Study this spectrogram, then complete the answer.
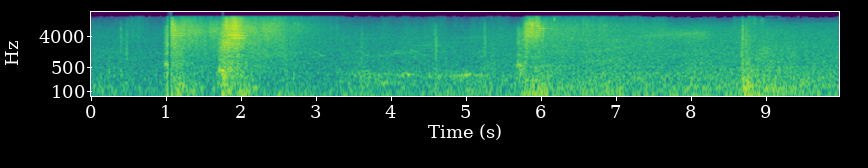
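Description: Heavy weapon blows land with sharp, ringing impacts.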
